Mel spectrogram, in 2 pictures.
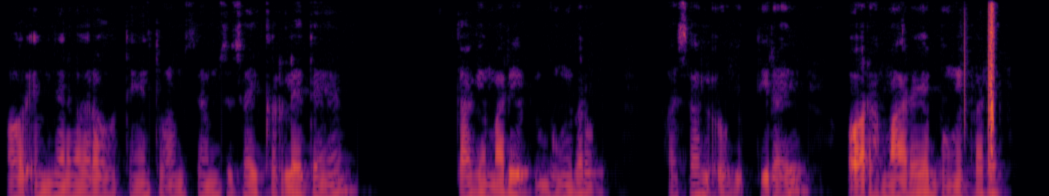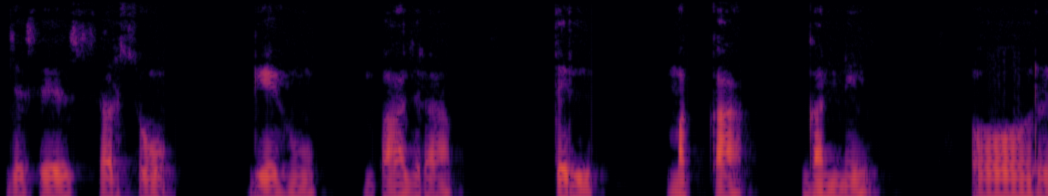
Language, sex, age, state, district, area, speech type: Hindi, male, 18-30, Rajasthan, Bharatpur, rural, spontaneous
